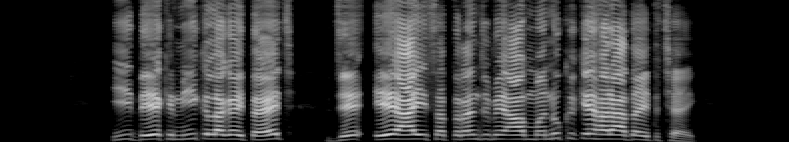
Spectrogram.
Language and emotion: Maithili, happy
